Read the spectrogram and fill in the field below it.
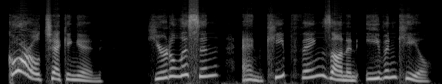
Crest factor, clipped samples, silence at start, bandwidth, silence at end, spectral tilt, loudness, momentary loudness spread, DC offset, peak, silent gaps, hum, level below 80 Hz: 16 dB; under 0.1%; 0.1 s; over 20 kHz; 0.15 s; -4 dB/octave; -26 LUFS; 9 LU; under 0.1%; -10 dBFS; none; none; -60 dBFS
